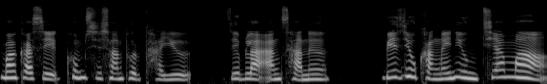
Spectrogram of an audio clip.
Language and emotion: Bodo, sad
